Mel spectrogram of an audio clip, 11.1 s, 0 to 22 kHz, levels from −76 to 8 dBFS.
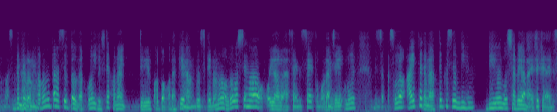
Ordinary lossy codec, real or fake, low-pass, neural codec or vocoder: MP3, 64 kbps; fake; 7.2 kHz; codec, 16 kHz, 0.5 kbps, FreqCodec, smaller model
